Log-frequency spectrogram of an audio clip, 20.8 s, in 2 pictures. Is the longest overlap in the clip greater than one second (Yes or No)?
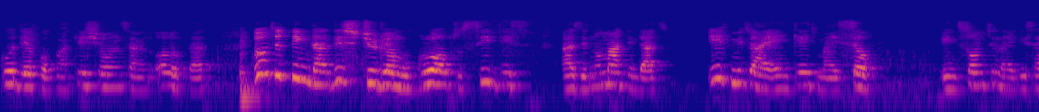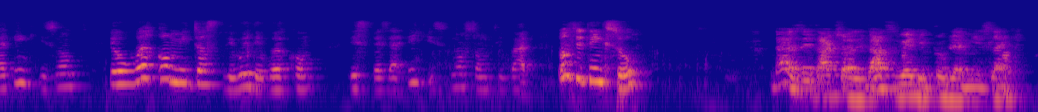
No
